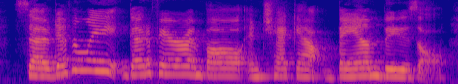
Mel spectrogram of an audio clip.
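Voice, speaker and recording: A woman with a Southern US accent speaks at a fairly high pitch with ordinary pitch variation, and the room echo is audible. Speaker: home and DIY vlogger. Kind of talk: casual vlog talk to camera. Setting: outdoors on front porch. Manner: casual, with frequent fillers.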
